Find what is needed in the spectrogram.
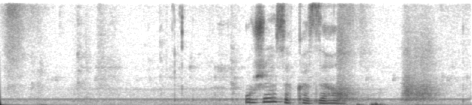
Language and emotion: Russian, sad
